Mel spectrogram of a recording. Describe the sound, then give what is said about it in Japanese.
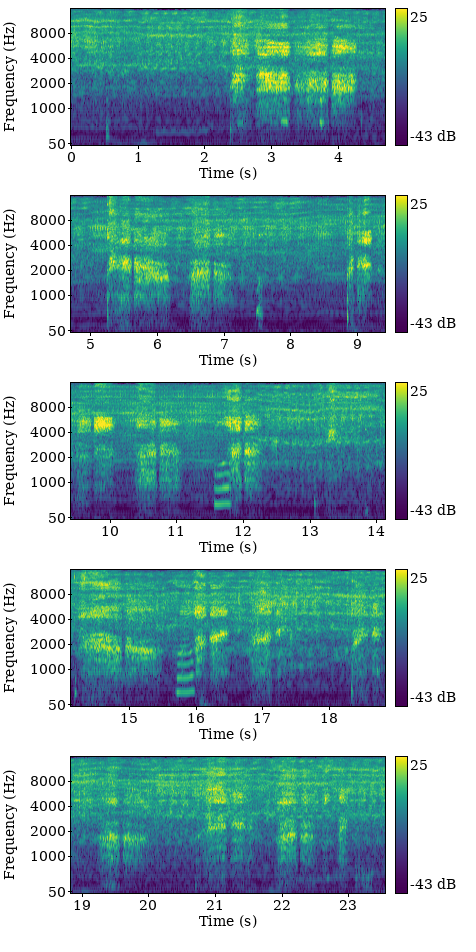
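An electric toothbrush buzzes steadily throughout, with a woman's voice and breathing over it. “やってみますね。電動歯ブラシをクリトリスにこうやって当てて、”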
